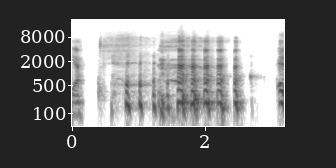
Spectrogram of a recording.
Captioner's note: laughing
